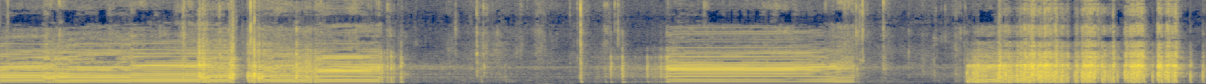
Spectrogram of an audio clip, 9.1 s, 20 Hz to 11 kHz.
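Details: Mid-60s Panasonic R1326 AM 8-transistor 9-volt radio, first battery hookup before repair: buzzy tone cutting in and out in bursts, then crackly noise; oscillation, bad cap suspected.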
